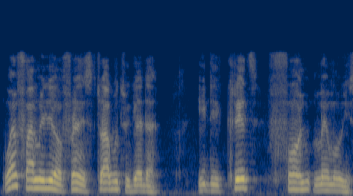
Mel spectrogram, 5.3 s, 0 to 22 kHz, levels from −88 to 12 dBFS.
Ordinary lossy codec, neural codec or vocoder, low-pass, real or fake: none; codec, 16 kHz, 4 kbps, FunCodec, trained on LibriTTS, 50 frames a second; 7.2 kHz; fake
